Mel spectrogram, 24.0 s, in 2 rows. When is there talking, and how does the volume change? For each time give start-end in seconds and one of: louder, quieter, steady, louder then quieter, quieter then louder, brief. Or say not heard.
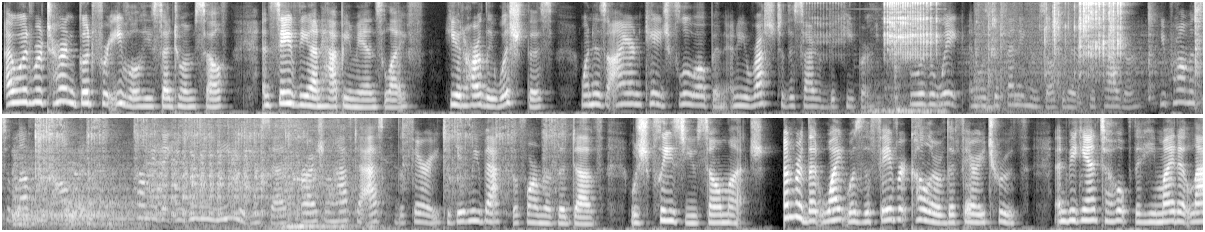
0.0-23.9 quieter then louder.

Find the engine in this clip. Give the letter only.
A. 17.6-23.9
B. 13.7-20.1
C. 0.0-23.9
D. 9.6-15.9
D.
